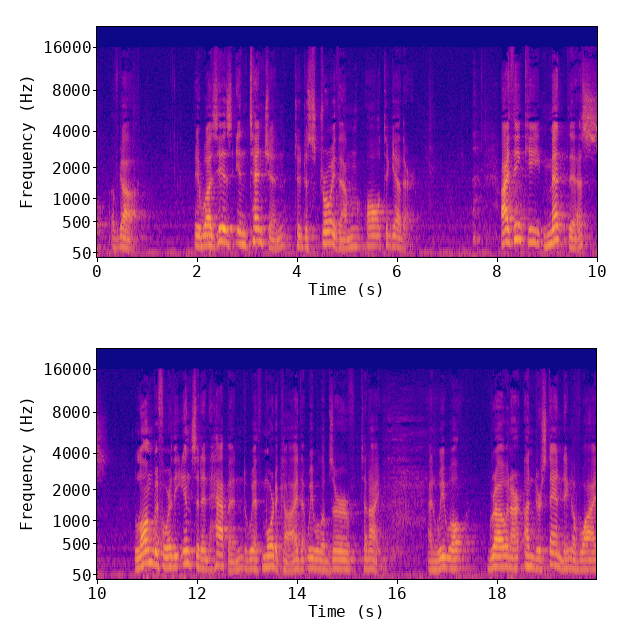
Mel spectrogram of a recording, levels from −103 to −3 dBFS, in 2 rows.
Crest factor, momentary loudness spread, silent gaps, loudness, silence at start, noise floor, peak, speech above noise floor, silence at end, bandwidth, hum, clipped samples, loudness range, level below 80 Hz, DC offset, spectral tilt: 24 dB; 17 LU; none; -33 LUFS; 0 s; -60 dBFS; -10 dBFS; 28 dB; 0 s; 16 kHz; 60 Hz at -60 dBFS; under 0.1%; 5 LU; -60 dBFS; under 0.1%; -6 dB/octave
